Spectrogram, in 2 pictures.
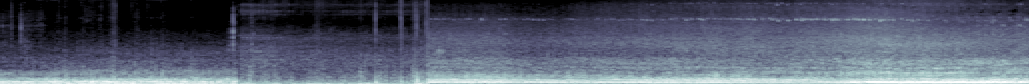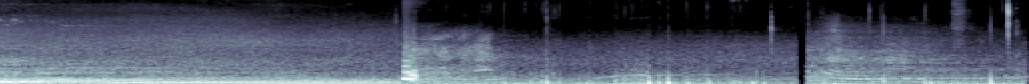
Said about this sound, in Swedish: Här har vi alla bilar uppställda. och De är ute och kör på banan just nu för fullt här.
